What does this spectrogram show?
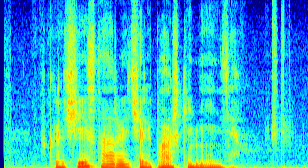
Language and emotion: Russian, sad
